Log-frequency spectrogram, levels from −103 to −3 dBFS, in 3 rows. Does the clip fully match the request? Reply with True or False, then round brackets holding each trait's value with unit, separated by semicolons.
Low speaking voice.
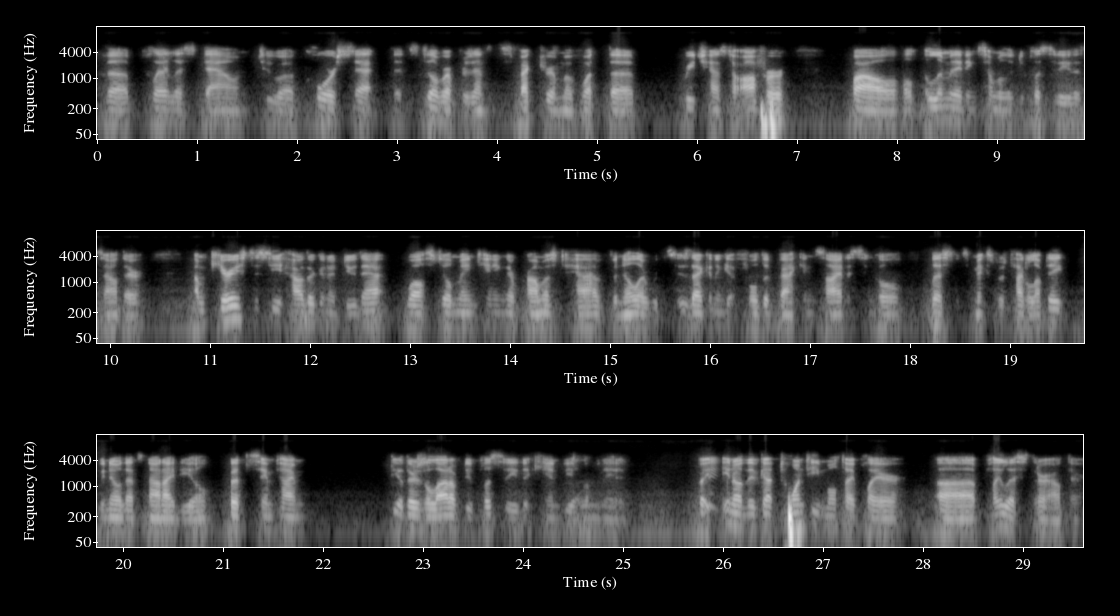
True (90 Hz)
